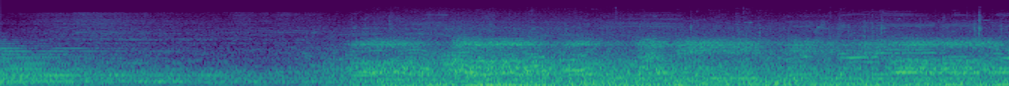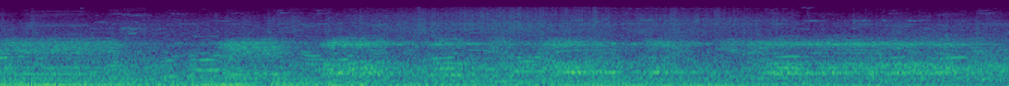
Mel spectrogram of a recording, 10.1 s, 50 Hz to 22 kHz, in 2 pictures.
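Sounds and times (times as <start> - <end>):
indistinct voices: 1.5 - 10.0.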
